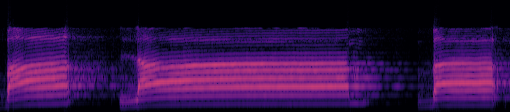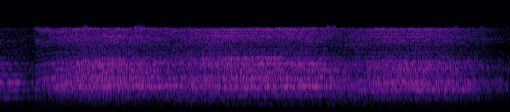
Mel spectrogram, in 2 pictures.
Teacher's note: با دونوں ہونٹوں کے تر حصے سے ادا ہوتا ہے.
